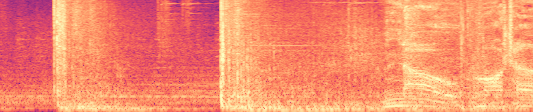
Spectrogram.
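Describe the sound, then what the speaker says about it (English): Mortar fire in the strategy video game Khazrak lands as several heavy booming impacts with sharp onsets, each followed by rumbling decay. A pitched whistling or mechanical whine rises near the end, and someone talks over it. "No, mortar, no."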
